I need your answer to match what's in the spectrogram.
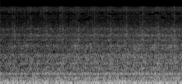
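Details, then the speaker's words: Hyster forklift with a 4.3 Vortec engine that was run out of oil and seized, now running again on 10W-30 oil. Rough idle with a dull, steady knock in time with rotation; worn rod bearing, rod knock. "I don't think that's going to help I don't think 1540 is going to quiet that up any at all"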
